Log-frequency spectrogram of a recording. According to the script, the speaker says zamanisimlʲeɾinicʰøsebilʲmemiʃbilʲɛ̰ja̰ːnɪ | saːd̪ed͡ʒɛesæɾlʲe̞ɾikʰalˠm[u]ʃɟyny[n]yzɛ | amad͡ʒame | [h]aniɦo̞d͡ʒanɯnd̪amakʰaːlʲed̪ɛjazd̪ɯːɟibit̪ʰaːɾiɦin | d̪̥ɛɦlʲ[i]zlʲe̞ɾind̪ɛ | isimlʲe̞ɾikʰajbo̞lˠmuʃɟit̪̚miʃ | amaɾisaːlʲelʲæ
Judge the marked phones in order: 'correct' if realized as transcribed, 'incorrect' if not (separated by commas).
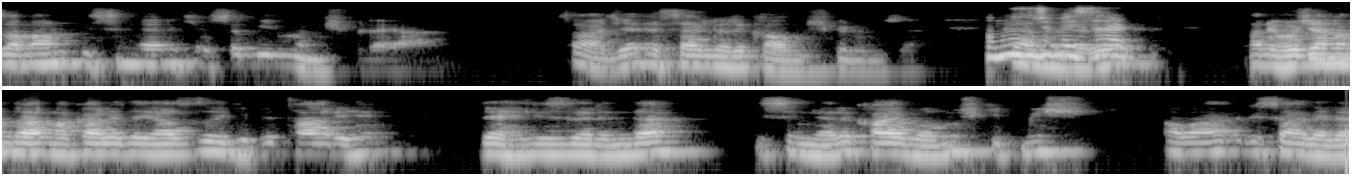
incorrect, incorrect, correct, correct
